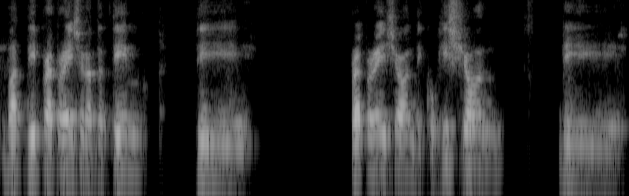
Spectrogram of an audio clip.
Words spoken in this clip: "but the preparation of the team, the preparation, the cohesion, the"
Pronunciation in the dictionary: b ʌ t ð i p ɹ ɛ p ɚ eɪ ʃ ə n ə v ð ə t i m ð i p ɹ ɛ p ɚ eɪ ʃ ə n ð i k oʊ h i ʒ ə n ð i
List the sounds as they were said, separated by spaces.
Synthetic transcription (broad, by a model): b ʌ t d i p ɹ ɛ p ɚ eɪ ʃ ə n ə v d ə t i m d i p ɹ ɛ p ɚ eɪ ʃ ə n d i k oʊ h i s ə n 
